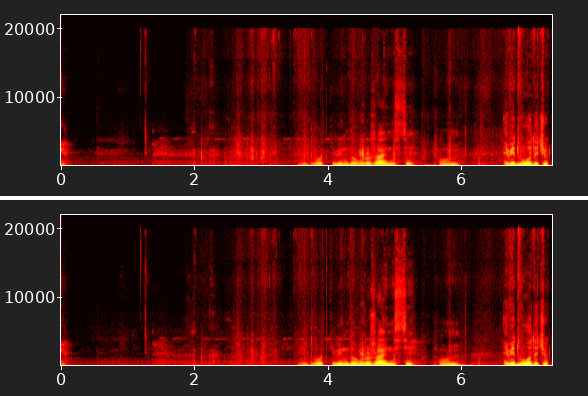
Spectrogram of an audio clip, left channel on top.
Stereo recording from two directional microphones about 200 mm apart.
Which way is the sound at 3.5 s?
20° right (ahead or behind).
